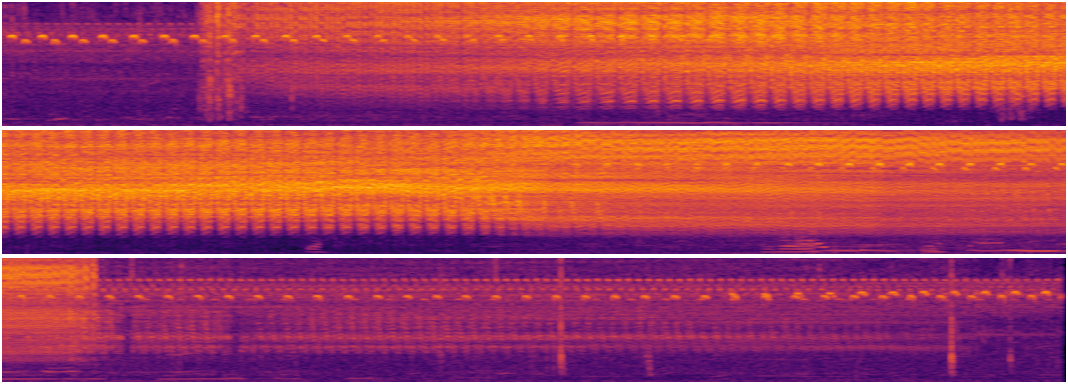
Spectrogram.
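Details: Captured cicada at Longwood Gardens, Pennsylvania, giving a fuzzy, harsh, high buzzing song that swells over about ten seconds and then cuts off; a steady pulsed insect chorus continues in the background with brief handling sounds.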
